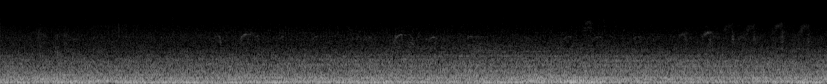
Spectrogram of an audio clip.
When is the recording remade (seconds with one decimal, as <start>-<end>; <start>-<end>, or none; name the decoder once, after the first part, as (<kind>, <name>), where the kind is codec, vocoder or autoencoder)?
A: 0.0-2.1 (autoencoder, DAC-VAE); 6.5-8.3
